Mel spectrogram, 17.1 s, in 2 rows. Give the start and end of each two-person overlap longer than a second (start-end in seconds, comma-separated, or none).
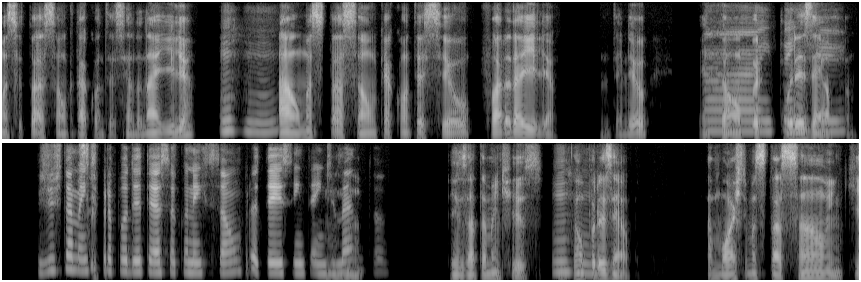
7.0-8.3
